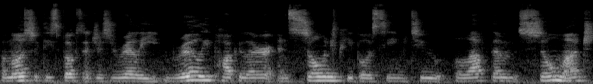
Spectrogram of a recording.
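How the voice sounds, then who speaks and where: A woman talks with a German accent. Her pace is fairly slow. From Germany. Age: 20s. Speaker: book reviewer. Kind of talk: casual talk to camera.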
